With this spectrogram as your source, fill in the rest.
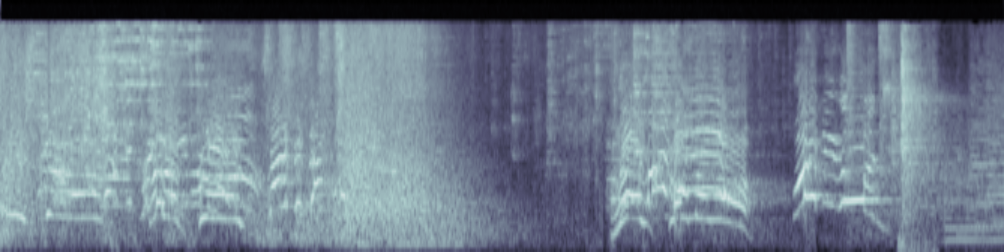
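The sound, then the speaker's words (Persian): Cabinet glass is smashed by hand and the cabinet is knocked over, a sharp burst of shattering near the middle, surrounded by loud, strained voices before and after. “کریم با دستش میزنه تو شیشه کمد. کمد رو میندازه زمین.”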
